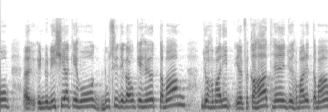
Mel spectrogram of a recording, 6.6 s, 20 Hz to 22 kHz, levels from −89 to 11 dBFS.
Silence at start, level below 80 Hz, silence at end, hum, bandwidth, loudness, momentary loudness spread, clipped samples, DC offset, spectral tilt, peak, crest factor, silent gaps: 0 s; -58 dBFS; 0 s; none; 11 kHz; -24 LUFS; 5 LU; under 0.1%; under 0.1%; -6.5 dB/octave; -10 dBFS; 14 dB; none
